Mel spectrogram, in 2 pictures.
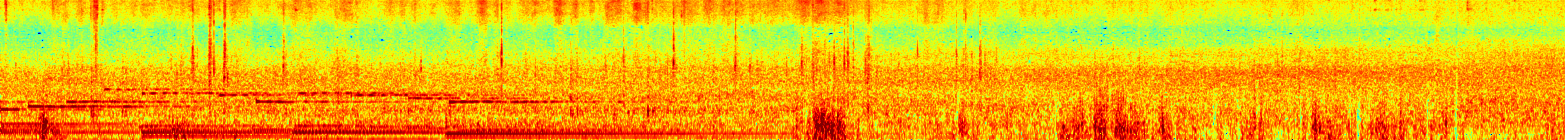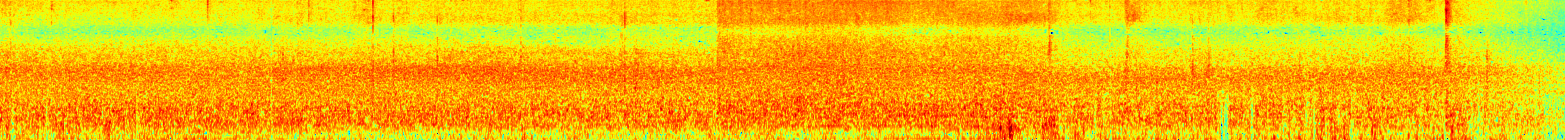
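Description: Background music, sustained chords changing every second or so, that fades out over the first few seconds. After it, a steady rush of wind noise on the microphone, broken by a few knocks and bumps.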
